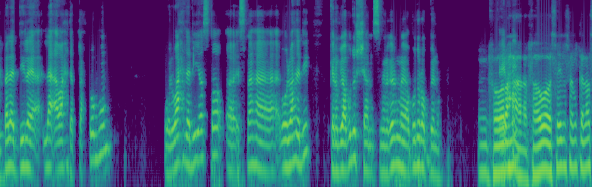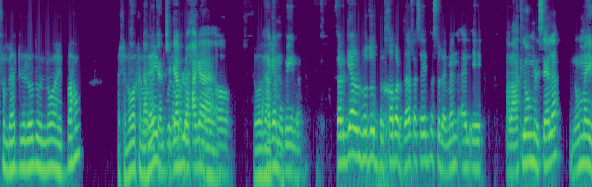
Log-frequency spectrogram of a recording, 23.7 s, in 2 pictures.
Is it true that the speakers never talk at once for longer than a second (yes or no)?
no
